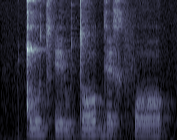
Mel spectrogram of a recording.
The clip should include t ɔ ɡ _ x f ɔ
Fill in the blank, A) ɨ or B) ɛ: B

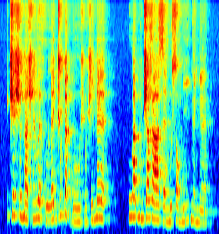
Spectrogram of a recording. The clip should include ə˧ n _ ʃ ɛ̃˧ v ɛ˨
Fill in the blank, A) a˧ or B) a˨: B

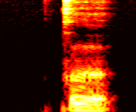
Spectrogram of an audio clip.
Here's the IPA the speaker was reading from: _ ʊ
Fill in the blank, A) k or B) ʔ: A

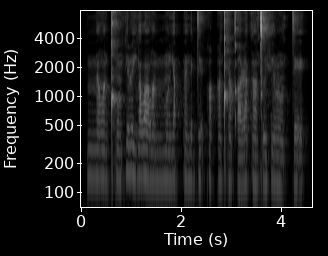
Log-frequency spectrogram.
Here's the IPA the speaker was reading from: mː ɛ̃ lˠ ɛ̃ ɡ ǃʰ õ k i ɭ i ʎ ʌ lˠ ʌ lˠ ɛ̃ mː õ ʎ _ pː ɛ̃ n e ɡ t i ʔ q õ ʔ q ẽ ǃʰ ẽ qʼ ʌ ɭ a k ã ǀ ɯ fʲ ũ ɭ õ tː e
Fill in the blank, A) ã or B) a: B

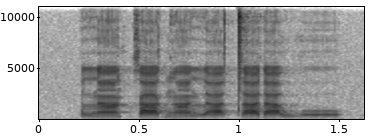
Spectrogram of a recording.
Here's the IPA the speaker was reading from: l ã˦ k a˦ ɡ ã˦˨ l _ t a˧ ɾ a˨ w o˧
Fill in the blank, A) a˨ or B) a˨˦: A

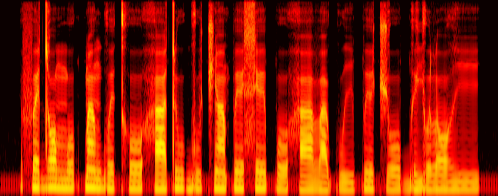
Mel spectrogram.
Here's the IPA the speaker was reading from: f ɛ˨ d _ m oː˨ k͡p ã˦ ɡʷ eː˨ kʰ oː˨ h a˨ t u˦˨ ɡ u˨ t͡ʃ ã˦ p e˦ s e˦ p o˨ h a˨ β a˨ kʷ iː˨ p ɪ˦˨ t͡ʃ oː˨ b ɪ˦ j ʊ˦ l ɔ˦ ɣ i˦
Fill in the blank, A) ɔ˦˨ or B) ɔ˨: A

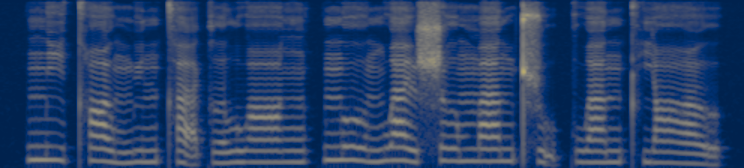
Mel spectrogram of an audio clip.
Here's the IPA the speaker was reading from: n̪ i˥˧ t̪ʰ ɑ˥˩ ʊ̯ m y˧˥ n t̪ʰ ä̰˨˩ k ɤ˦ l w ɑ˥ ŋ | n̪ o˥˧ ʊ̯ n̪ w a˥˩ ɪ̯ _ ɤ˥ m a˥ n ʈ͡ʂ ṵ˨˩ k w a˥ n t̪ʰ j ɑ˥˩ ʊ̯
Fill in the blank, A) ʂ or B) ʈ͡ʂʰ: A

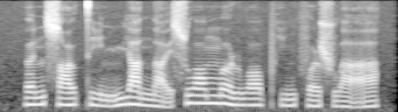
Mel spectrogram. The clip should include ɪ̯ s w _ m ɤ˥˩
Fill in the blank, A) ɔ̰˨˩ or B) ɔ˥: B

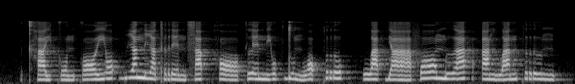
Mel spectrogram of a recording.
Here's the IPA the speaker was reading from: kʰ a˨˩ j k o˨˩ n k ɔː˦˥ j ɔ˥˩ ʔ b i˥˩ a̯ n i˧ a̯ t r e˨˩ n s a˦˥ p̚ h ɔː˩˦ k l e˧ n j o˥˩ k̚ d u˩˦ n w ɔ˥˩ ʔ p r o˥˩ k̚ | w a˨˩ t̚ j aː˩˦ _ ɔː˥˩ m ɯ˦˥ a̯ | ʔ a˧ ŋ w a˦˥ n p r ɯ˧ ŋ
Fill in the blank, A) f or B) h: A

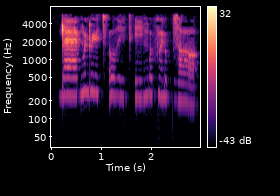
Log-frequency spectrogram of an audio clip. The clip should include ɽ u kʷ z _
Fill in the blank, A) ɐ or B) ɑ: B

